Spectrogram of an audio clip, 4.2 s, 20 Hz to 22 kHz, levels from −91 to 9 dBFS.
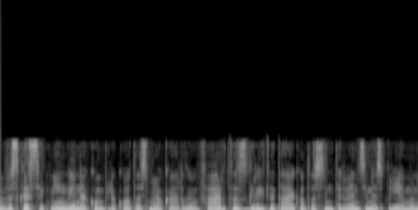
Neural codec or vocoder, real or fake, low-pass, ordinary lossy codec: none; real; 7.2 kHz; AAC, 48 kbps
